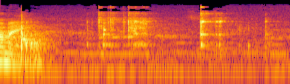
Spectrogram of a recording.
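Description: Metal-on-glass clinks as a stainless steel milk frother jug and a spoon are handled over a glass while frothed oat milk is poured: a few light clinks, then one sharp ringing clink about one and a half seconds in.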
